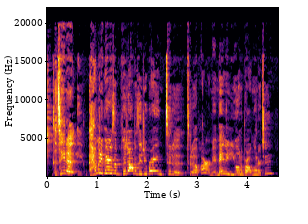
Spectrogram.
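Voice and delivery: high, fast, baffled questions; incredulous questioning. Acted. Host asks Katina about her pajamas, high incredulous grilling. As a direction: fire the questions off in disbelief.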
